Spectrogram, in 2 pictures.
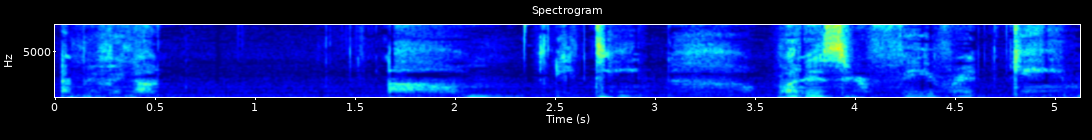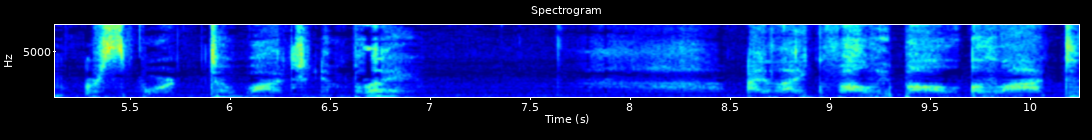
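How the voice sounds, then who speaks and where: Whispered words come at a very slow pace, broken by long, frequent pauses, with noticeable background noise behind them. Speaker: drag queen ASMR creator. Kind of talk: ASMR whispered Q&A.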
